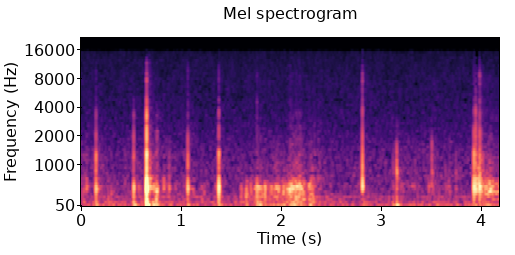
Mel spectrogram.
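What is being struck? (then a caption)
Paperback book with glossy cover. Long acrylic nails tap the glossy cover of a thick paperback novel resting on a white cloth. About nine quiet, dry, short taps are scattered irregularly, with a soft brushing scratch between them.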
